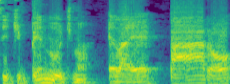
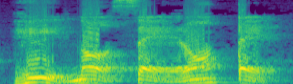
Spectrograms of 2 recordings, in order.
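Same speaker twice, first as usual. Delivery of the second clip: "Rinoceronte" slowly split as ri-no-ce-ron-te; syllable by syllable; much slower than usual. Shown as a demonstration. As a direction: count out five separate syllables in "Rinoceronte". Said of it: "cinco sílabas". ("Rinoceronte" pausado, sílaba por sílaba)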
